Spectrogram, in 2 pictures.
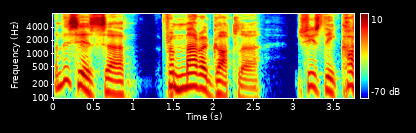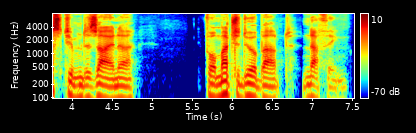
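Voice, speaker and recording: A man reads programme notes aloud with a theatrical flourish, his pitch moving freely from phrase to phrase. He phrases things deliberately and leans into key words for emphasis. The recording is close and dry. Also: animated, a bit bright, no room sound. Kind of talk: expressive read-aloud of programme notes with brief asides.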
